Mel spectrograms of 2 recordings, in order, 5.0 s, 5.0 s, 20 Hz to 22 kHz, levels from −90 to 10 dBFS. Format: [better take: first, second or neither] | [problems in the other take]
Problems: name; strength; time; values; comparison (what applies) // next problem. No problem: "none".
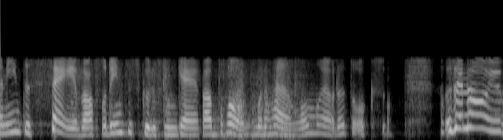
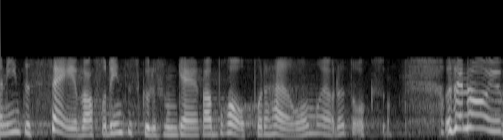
second | noise reduction (neural mask model RNNoise)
